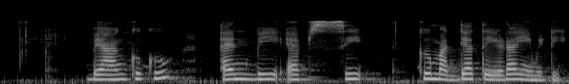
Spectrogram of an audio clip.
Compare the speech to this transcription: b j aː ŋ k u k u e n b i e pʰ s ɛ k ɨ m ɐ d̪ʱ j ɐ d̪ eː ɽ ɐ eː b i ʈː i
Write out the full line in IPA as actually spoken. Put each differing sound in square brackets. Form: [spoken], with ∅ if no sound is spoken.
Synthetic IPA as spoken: b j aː ŋ k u k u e n b i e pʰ s [i] k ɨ m ɐ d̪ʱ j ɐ [t̪] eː ɽ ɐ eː [m] i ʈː i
